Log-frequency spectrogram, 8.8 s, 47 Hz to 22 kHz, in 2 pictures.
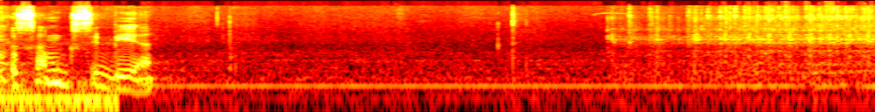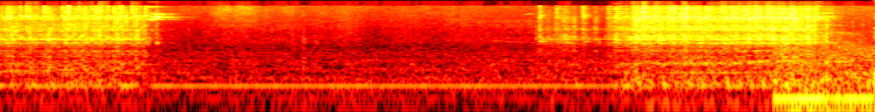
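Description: Sewing machine running steadily as it stitches a 1 mm seam along the facing of a cashmere jacket, a close, continuous hum in long runs with brief pauses, bracketed by short bursts of handling noise at the start and end.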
